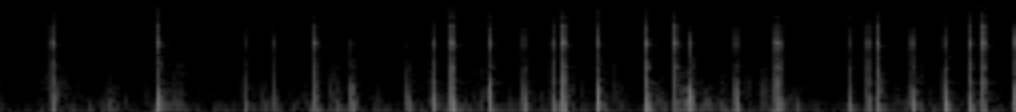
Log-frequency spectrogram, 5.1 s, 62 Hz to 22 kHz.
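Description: Fingertips of both hands rub and tap directly on the two small, hollow, cylindrical metal X/Y microphone capsules of a handheld recorder, right on their mesh grilles. About 22 sharp, dry taps in quick, uneven succession each give a bright click over a deep, boomy low thump. Soft scratchy rubbing fills the gaps between them.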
